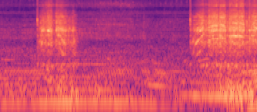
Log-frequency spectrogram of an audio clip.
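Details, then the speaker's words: Engine that smoked badly and died, being cranked. It spins over in quick, light bursts with no compression chuff or firing. Owners suspect broken piston rings or the piston, possibly the timing chain; not confirmed. "Yeah, ain't no compression. Yeah. That bitch it done fucked the ring up, bro. You probably re-ring and that bitch will fire right the fuck up."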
